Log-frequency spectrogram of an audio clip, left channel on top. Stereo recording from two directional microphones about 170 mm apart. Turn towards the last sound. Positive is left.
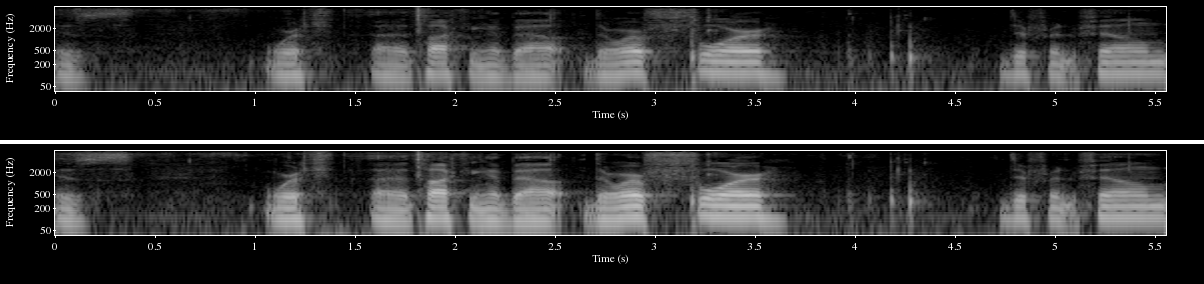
turn(degrees=-25)  # may be behind; listen again after turning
